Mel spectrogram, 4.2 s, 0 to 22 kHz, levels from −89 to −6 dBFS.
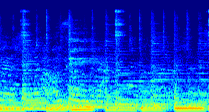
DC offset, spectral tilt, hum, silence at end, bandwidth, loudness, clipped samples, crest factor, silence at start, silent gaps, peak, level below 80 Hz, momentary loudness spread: under 0.1%; -7.5 dB/octave; none; 0 s; 15.5 kHz; -35 LUFS; under 0.1%; 12 dB; 0 s; none; -22 dBFS; -46 dBFS; 6 LU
